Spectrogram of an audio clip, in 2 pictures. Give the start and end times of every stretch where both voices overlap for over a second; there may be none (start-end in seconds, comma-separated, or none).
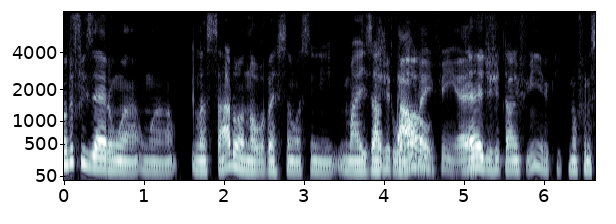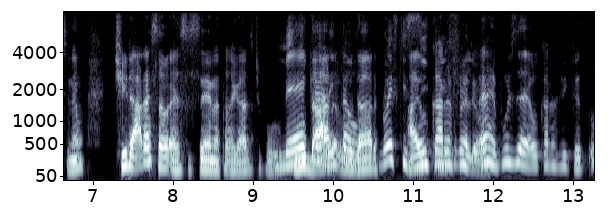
3.9-5.2, 9.2-12.0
